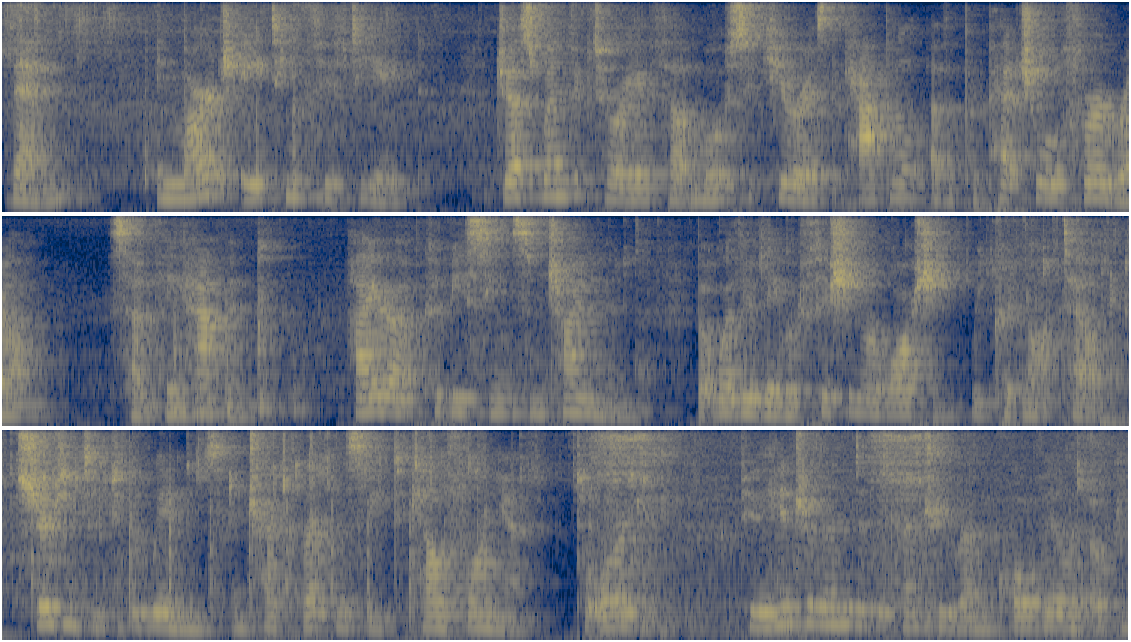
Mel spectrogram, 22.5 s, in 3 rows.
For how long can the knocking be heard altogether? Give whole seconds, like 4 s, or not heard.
4 s.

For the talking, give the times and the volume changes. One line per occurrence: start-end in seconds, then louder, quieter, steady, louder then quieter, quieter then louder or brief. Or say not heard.
0.0-22.5 steady.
